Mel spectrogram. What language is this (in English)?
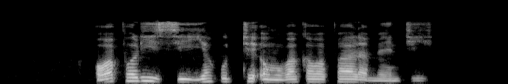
Ganda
